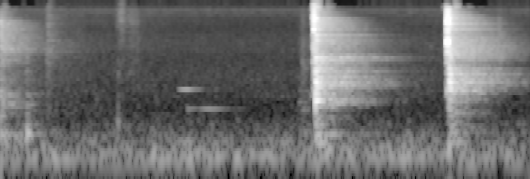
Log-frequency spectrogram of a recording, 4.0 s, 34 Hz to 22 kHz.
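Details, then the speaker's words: 1973 Ford F100 with a Tesla motor swap, switch turned on with everything wired up: two crisp clicks about a second apart as the contactors close normally. The truck won't shift into drive; brake switch wiring or a bad inverter is suspected. "So what I've got, everything's wired up. We got the switch turned on. You'll hear the contactors click."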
